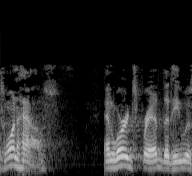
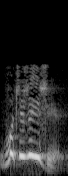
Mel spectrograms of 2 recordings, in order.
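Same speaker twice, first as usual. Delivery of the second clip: challenging. Acted. Jesus challenging the scribes.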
